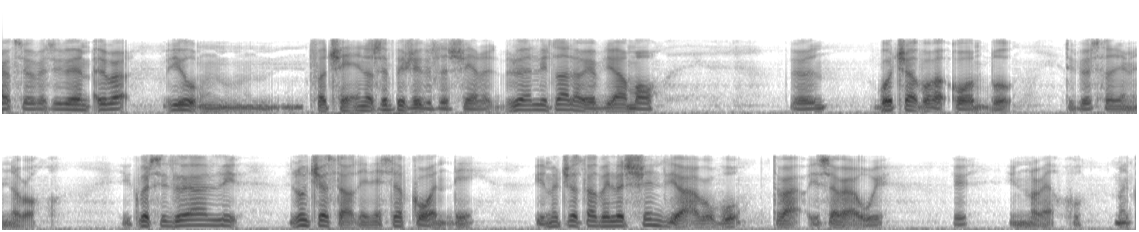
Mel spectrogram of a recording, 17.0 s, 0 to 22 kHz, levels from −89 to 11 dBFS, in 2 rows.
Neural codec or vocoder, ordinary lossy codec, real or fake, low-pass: autoencoder, 22.05 kHz, a latent of 192 numbers a frame, VITS, trained on many speakers; none; fake; 5.4 kHz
